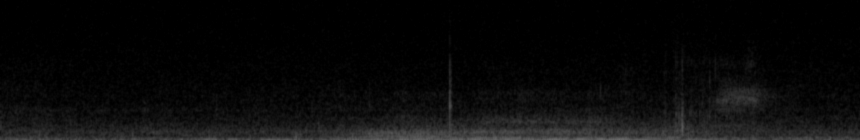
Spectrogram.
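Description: A low engine hum swells from about a second and a half in and fades near the end, as of a motor vehicle passing. Two faint high ticks sound over it.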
